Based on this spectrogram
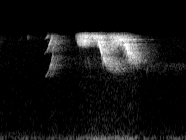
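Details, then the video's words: Blue-black grassquit singing to rouse a caged bird: one thin, high buzzy phrase that rises briefly, then slurs down and fades, over faint low background noise. "Melhor esquente de tiziu,cantos e macheados para enlouquecer sua ave."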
